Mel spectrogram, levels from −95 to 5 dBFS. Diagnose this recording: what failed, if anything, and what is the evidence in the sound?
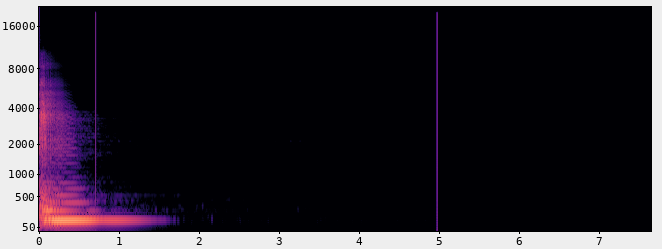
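Bit error spikes at 0.70 s and 4.97 s: each is a single isolated tick, sharp and broadband, with no relation to the surrounding sound. Each lasts one sample and peaks at about -12 dBFS before the waveform snaps straight back. The stage is digital storage or a digital link, where one flipped bit pushed a single sample value off by a power of two. That produces a lone impulse rather than a burst or a dropout.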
